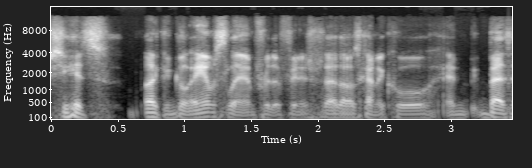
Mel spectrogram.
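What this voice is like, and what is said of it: Usual voice. Nothing is said of it.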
